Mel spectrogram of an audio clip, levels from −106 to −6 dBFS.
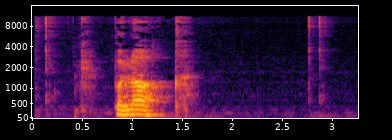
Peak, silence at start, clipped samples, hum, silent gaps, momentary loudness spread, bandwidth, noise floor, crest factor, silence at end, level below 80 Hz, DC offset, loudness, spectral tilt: -8 dBFS; 0.5 s; under 0.1%; none; none; 25 LU; 11.5 kHz; -74 dBFS; 22 dB; 1.7 s; -68 dBFS; under 0.1%; -23 LUFS; -6.5 dB/octave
